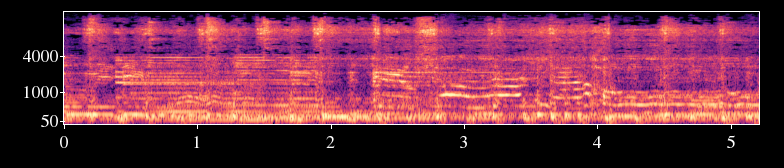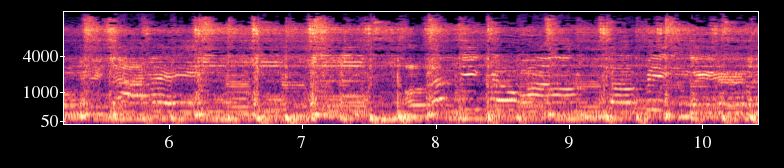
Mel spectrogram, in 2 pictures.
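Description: Live rock band playing: electric guitars, bass guitar and drum kit, with a wavering melody line over the top.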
